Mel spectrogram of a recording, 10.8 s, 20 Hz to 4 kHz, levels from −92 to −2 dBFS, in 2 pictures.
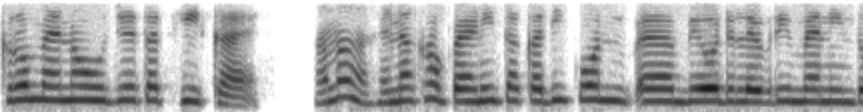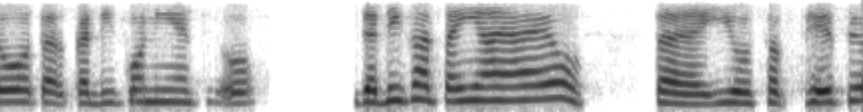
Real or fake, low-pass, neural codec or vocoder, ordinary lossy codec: real; 3.6 kHz; none; none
